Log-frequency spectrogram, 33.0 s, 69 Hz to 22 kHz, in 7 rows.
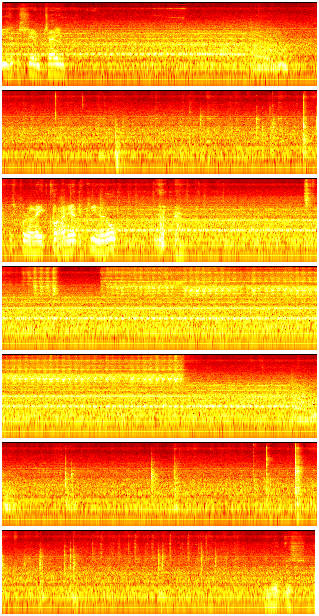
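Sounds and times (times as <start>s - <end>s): lathe motor whine: 10.2s - 23.9s.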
